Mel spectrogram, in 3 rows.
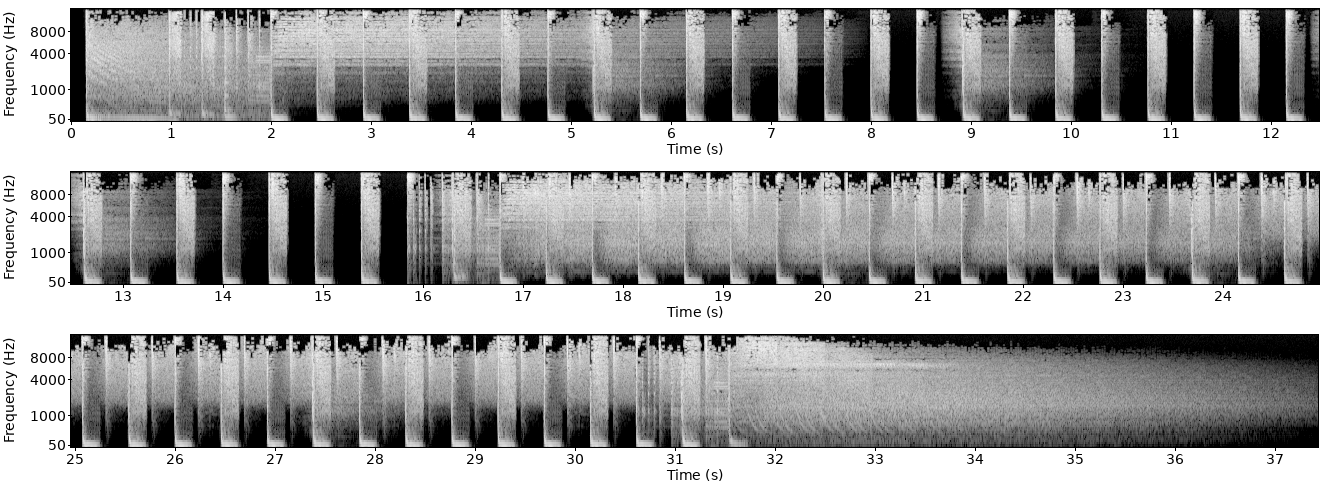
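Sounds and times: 
circular motion beat: 0.2s - 32.9s.

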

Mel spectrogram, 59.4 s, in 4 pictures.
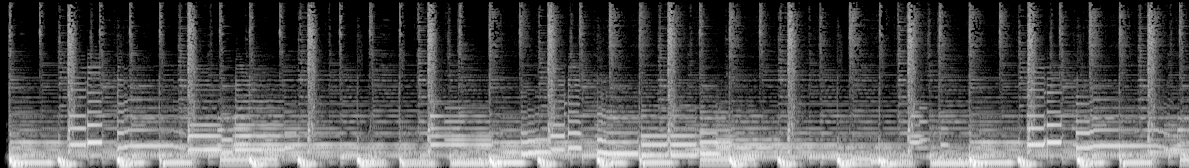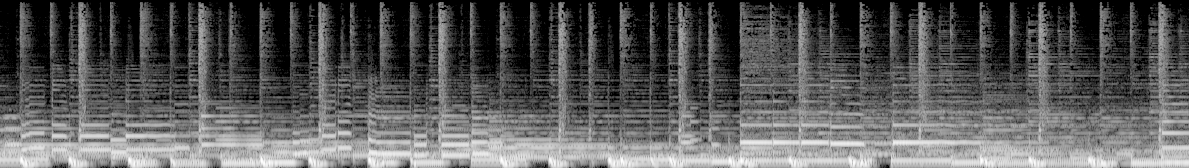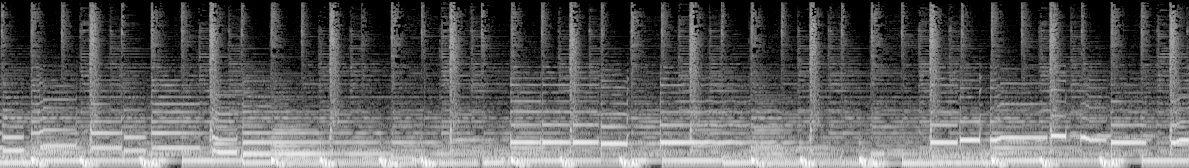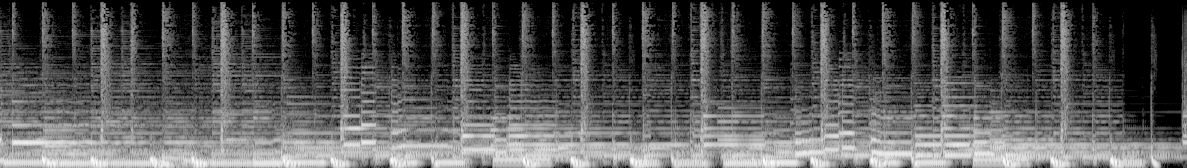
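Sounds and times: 
relaxing music: 0.0s - 59.4s.

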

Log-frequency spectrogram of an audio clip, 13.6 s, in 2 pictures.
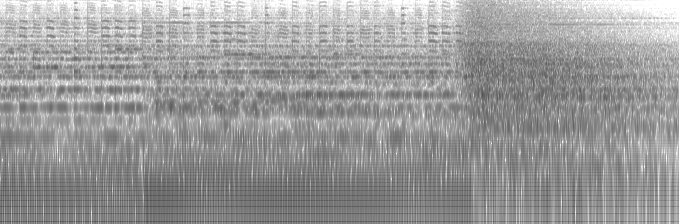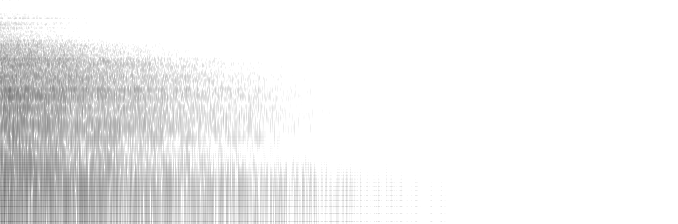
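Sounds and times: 
synthesizer stem: 0.0s - 9.2s.

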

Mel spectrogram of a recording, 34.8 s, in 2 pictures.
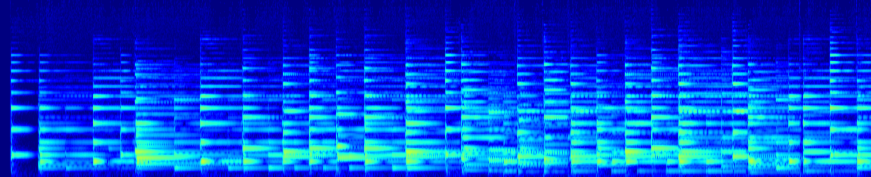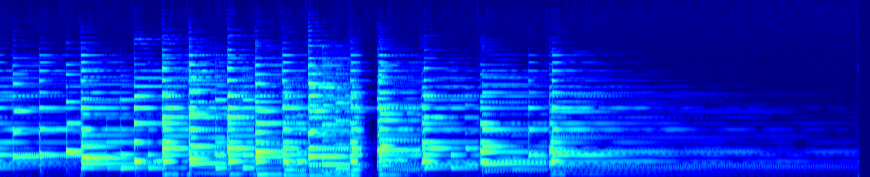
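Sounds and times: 
solo piano carol: 0.2s - 34.6s.

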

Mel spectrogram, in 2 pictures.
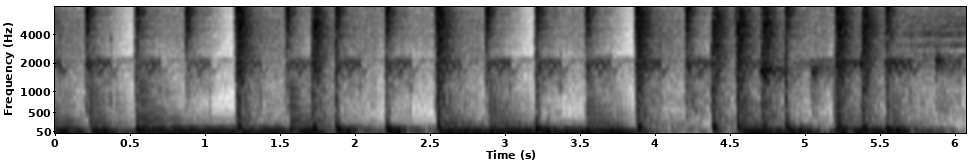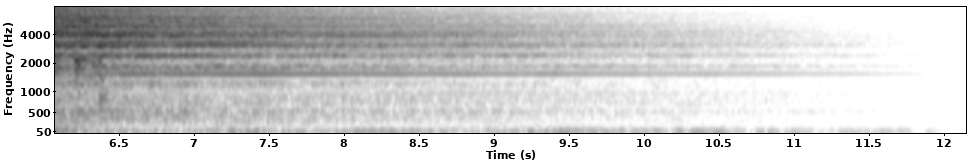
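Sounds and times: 
bass: 0.0s - 6.0s
percussion: 0.0s - 9.5s.

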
